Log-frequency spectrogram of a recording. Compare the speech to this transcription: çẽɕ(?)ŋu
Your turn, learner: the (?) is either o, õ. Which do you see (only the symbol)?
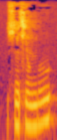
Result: õ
